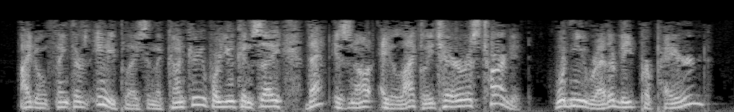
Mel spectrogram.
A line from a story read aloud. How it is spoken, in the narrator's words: As a sales executive for Lenco Industries, which makes the Bearcat, snapped to an inquiring reporter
